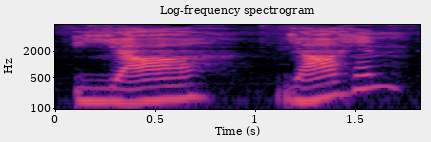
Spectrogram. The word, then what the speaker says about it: Jachin: And in this particular card, you have the 2 pillars of Boaz, and the Hebrew pronounce it Yahin, and but it's Jachin.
